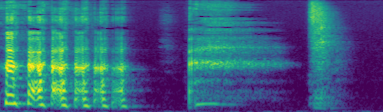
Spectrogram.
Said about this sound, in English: Bless you, little cat.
